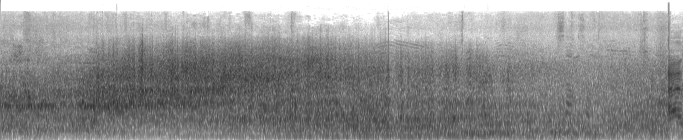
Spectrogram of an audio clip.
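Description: Red Arrows display jets flying the Cyclone formation at the Sunderland Airshow, a loud, continuous roar of jet engines filling the whole stretch, with a commentator talking over it throughout.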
